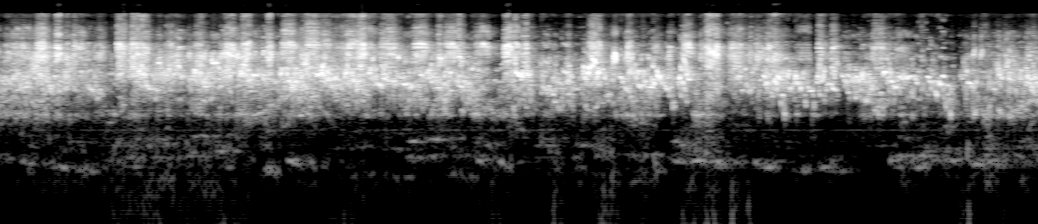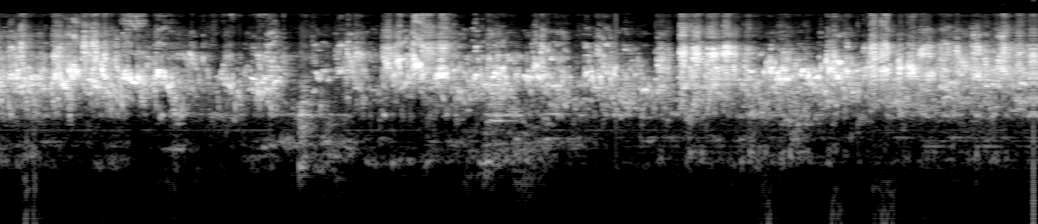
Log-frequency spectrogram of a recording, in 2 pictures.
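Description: A flock of budgerigars chattering continuously with high, scratchy squawks and chirps.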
